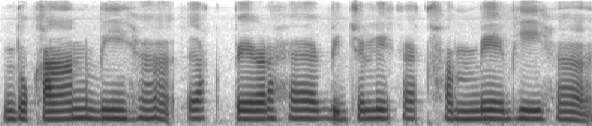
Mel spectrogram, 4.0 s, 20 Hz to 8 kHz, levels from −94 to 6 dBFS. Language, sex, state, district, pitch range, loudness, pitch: Hindi, female, Uttar Pradesh, Etah, 195-205 Hz, -19 LUFS, 200 Hz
